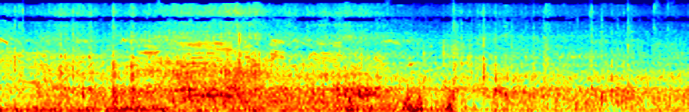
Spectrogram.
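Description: Skateboard wheels roll and rumble over rough concrete outdoors.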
